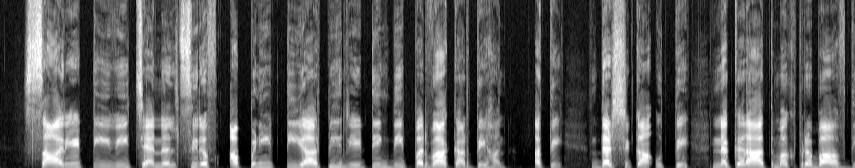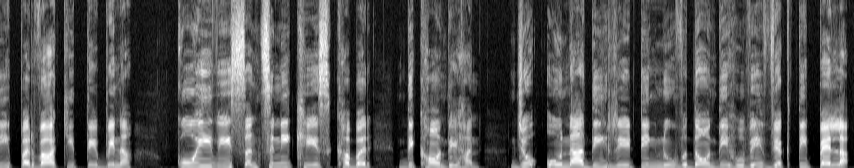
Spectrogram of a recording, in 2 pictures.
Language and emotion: Punjabi, disgusted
